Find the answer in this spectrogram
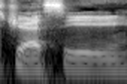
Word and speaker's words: Jesse: UFO Jessi on blast can I say his name was Jess he said Jess okay yeah it's Jesse okay blast make eye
